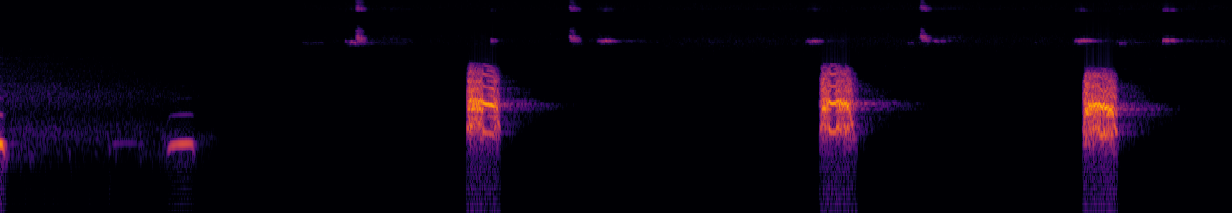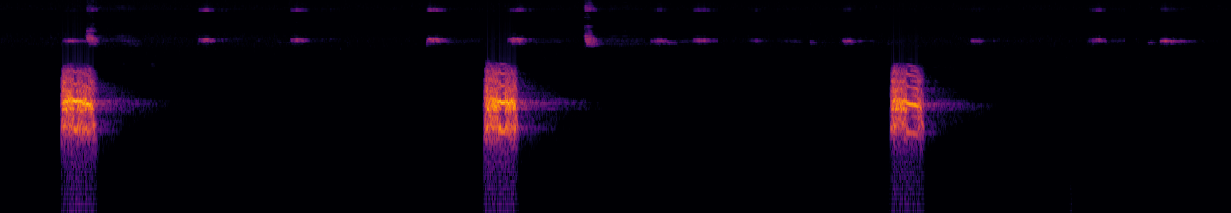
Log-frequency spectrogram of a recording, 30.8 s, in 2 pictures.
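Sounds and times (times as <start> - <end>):
Asio otus long-eared owl: 0.0 - 0.2, 1.4 - 2.6, 5.8 - 7.8, 10.2 - 11.9, 13.5 - 14.9, 16.2 - 18.1, 20.8 - 24.3, 26.0 - 27.8
nature sounds: 0.0 - 2.5, 3.9 - 5.2, 5.8 - 8.2, 9.9 - 19.8, 20.8 - 30.7.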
